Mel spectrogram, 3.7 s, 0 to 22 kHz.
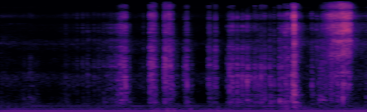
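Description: Scissors snip through paper up to a score line while making a 3D paper mailbox, a few quiet close crisp cuts and rustles over a low steady hum, no talk.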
